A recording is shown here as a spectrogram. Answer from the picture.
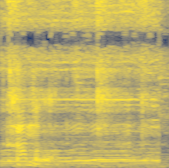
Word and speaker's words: Kamala: Just combine comma with la, and you get Kamala.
